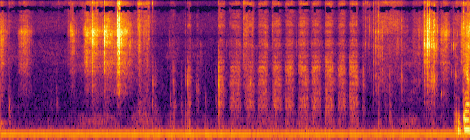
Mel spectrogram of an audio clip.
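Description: A metal ring scrapes in short, quick strokes against a stone.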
